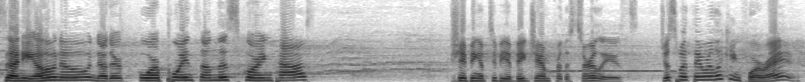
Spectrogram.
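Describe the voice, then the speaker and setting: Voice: high voice, moderate pace, poor audio. A roller derby commentator calling jams live in a chatty, casual way, with lots of fillers and easy laughter.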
